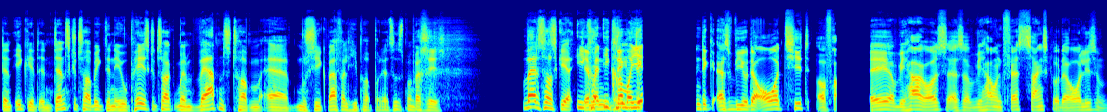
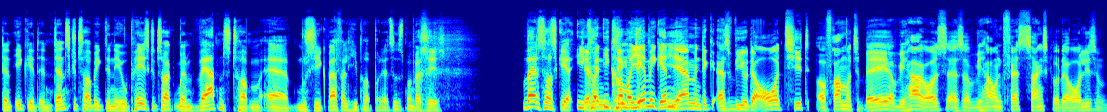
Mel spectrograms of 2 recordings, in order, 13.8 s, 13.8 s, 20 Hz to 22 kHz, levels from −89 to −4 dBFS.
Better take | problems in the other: second | audio cutting out; at 8 s for 0.5 s and at 10 s

